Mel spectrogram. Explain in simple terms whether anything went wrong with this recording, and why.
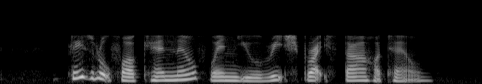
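Nothing went wrong here: the speech has the narrow, phone-line sound of G.711 telephone coding, which keeps nothing above 3.9 kHz, and that is simply how an ordinary landline call is meant to sound.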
